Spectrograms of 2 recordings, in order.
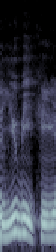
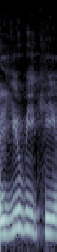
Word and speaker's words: YubiKey: You insert the YubiKey, and I'm assuming I pronounced that right, Y-U-B-I key.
